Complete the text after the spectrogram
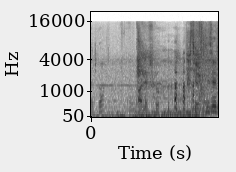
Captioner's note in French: rire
